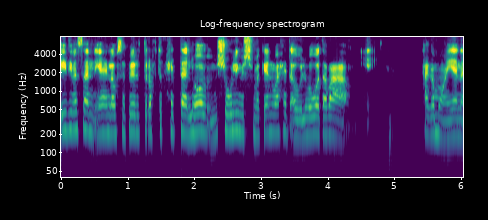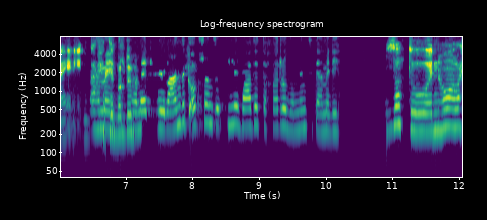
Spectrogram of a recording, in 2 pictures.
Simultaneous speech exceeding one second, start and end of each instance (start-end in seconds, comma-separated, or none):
none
